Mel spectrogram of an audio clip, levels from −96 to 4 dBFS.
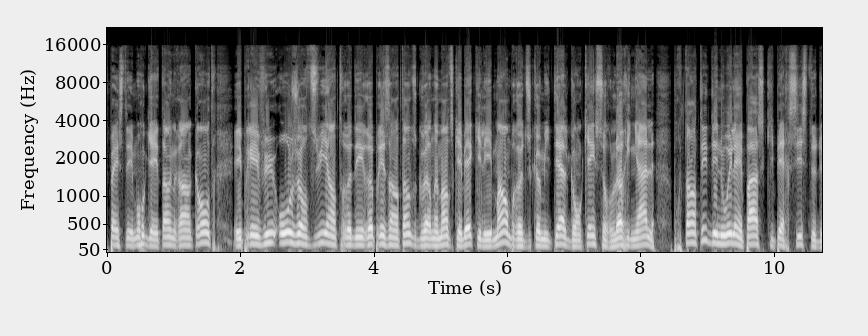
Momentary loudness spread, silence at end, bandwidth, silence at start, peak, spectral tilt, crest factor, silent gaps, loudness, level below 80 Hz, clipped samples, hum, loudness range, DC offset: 6 LU; 0 s; 16 kHz; 0.05 s; 0 dBFS; -5.5 dB/octave; 10 dB; none; -11 LUFS; -34 dBFS; 0.4%; none; 1 LU; 0.2%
